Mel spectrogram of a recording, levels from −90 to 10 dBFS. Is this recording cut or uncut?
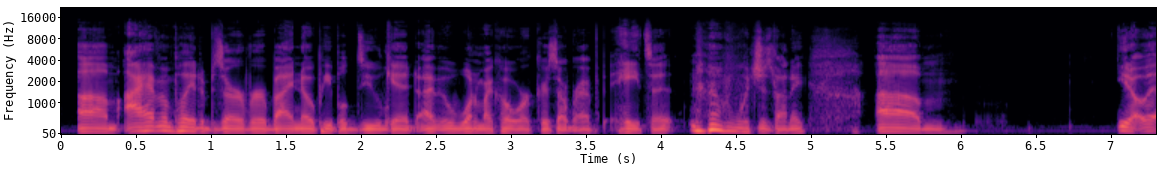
cut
